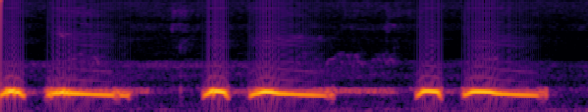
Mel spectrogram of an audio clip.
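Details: Calling spotted dove used as a decoy: a short, sharp coo, then a long, level, slightly falling coo, the pair repeated three times at roughly one-second intervals.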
